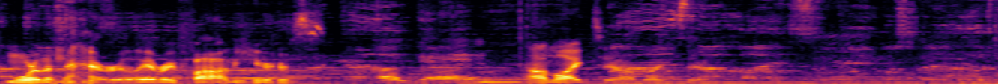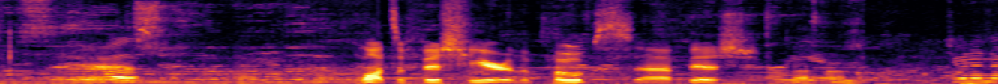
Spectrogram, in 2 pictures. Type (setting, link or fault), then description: setting, busy venue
